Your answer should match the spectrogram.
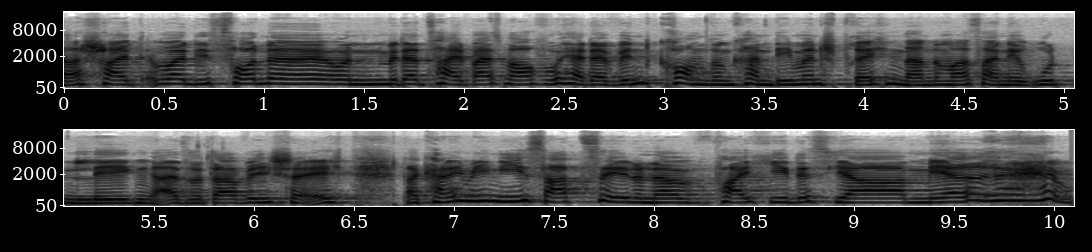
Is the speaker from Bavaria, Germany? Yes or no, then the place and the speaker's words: yes; Bayreuth, Bavaria, Germany; born there; Also ich habe mehrere Bases. Geboren bin ich in Bayreuth, wo ich auch öfter mal bin. Dann natürlich am Olympiastützpunkt in Saarbrücken und hier in Lanzarote im Club La Santa.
